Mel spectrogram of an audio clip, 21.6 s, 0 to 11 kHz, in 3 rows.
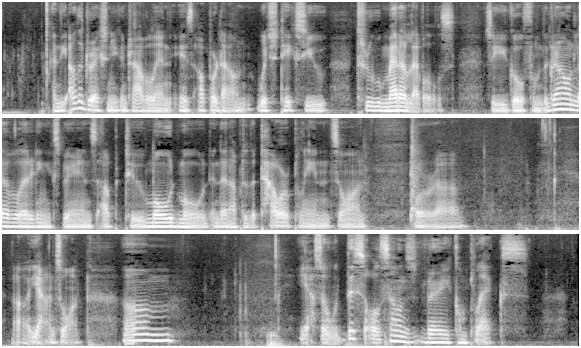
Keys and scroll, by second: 0.5 l.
